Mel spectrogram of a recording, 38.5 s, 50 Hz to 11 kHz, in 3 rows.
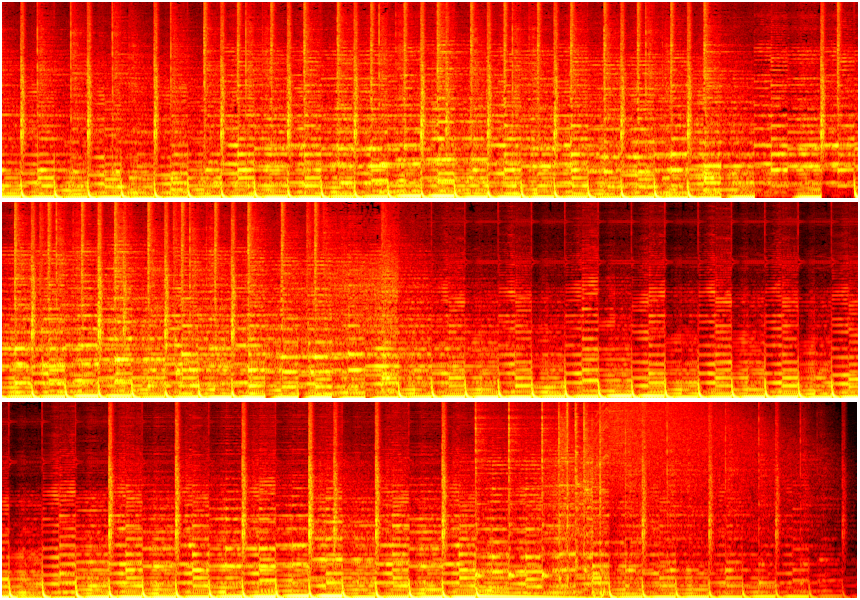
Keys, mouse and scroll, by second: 0.9 click, 1.2 click, 1.9 space, 2.0 click, 2.2 space, 4.2 ctrl+click, 4.6 click, 4.6 w, 4.8 click, 5.2 q, 5.3 click, 5.5 space, 5.7 click, 6.3 click, 6.5 click, 7.1 Escape, 7.4 click, 7.9 alt+middle click, 8.0 alt+click, 8.3 click, 8.7 click, 8.9 click, 9.7 Escape, 9.7 click, 10.5 click, 10.6 click, 11.0 middle click, 11.4 click, 12.3-13.0 scroll up 3, 12.4 middle click, 13.2 click, 13.8 click, 14.4 click, 14.5 middle click.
